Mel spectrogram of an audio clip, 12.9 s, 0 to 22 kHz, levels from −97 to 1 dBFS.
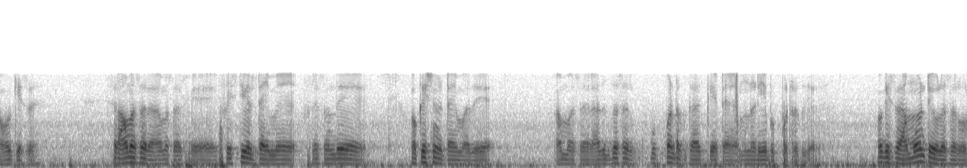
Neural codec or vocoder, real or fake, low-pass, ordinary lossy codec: none; real; 3.6 kHz; none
